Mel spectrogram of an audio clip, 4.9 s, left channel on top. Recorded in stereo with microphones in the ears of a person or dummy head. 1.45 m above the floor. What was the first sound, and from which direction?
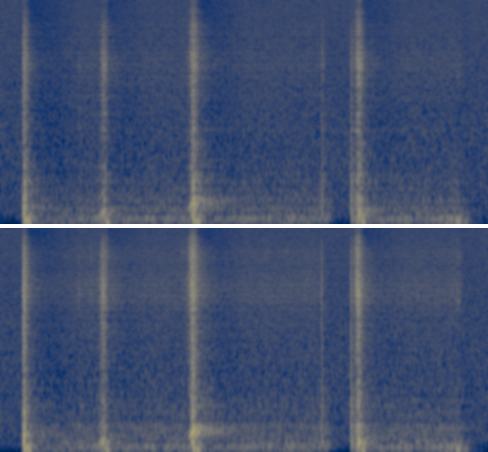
A whoosh, 35° right (ahead or behind).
